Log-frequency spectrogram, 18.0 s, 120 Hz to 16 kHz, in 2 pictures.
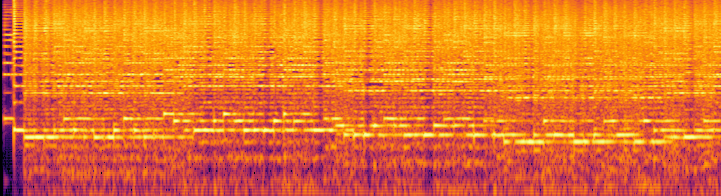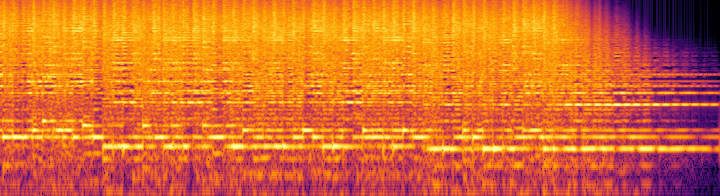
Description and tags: ARP B - var 6
ARPS B - I took a self created Bell sound from Native Instruments FM8 VSTi within Cubase 5, made a little arpeggio-like sound for it, and mangled the sound through the Quad Frohmage effect resulting in 8 different flavours (1 till 8). 8 bar loop with an added 9th bar for the tail at 4/4 120 BPM. Enjoy!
